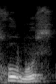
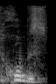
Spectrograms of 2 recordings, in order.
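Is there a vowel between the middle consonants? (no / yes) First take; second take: yes; no. First: A short u vowel follows the b sound. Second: No vowel follows the b sound. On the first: "с дхаммой" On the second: "то есть с сукуном"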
